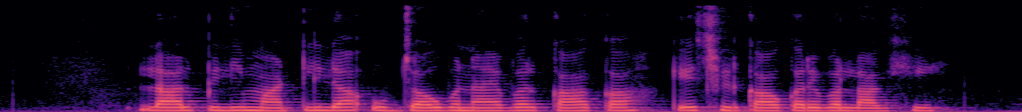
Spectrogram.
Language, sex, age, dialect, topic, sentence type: Chhattisgarhi, female, 25-30, Central, agriculture, question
